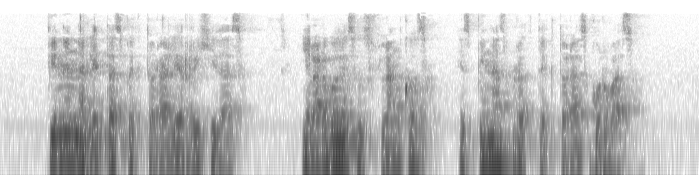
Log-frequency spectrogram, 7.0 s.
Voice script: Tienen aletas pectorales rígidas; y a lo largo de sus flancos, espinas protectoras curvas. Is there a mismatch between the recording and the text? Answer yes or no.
yes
